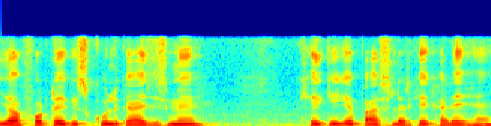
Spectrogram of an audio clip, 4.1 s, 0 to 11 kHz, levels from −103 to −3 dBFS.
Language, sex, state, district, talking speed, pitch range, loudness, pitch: Hindi, male, Bihar, West Champaran, 190 wpm, 115-125 Hz, -17 LUFS, 125 Hz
